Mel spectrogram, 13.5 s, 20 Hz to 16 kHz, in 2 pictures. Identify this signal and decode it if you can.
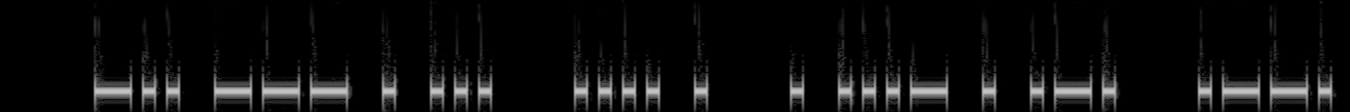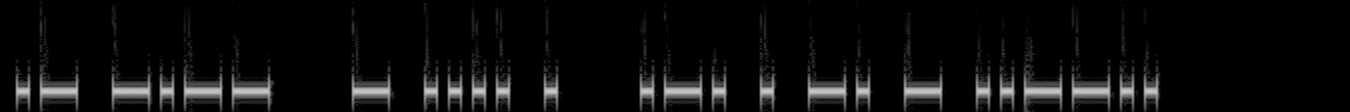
Morse code, heard as a keyed tone, about 20 wpm, 700 Hz. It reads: DOES HE EVER PAY THE RENT?
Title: Sentences from Top 1000 Words - Review Part 5 - 20wpm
